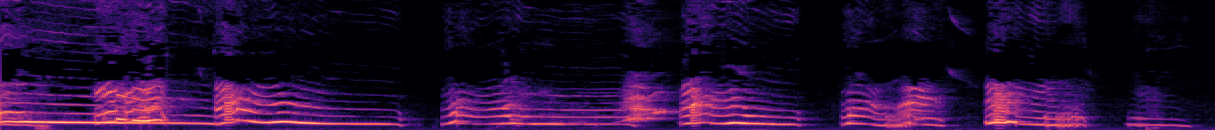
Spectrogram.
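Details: A mastiff puppy howls in long, wavering tones, with a Chihuahua and a person howling along.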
